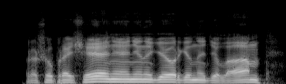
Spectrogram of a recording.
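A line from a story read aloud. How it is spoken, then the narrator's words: Deep rumbling bass. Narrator (Russian): рокотал густым басом начальник охраны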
